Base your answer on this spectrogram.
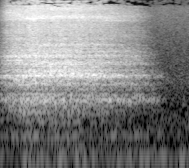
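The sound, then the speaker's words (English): A deep-breathing exercise: one long, loud, airy breath that holds steady for over a second, then fades away. “Really force the ribs out, drive the air in the body, fill the head up, exhale.”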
